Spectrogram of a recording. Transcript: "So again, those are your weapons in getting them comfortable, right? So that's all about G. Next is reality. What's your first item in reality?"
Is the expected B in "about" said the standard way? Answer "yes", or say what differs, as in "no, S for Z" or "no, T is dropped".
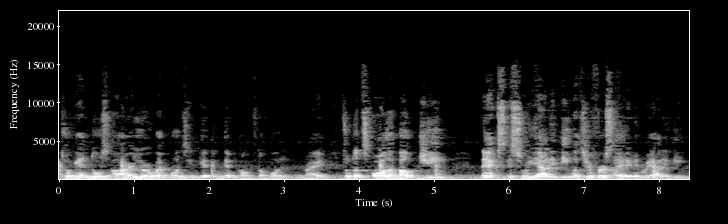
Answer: yes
